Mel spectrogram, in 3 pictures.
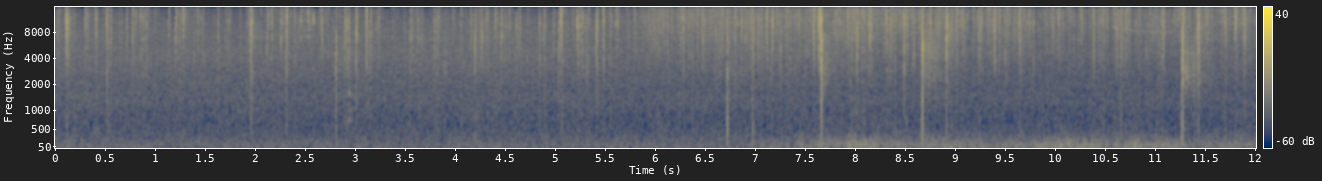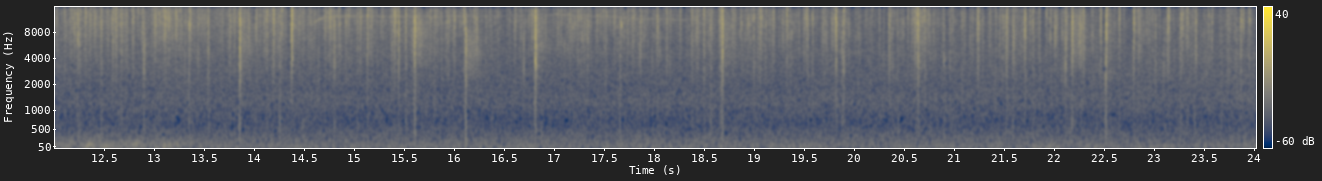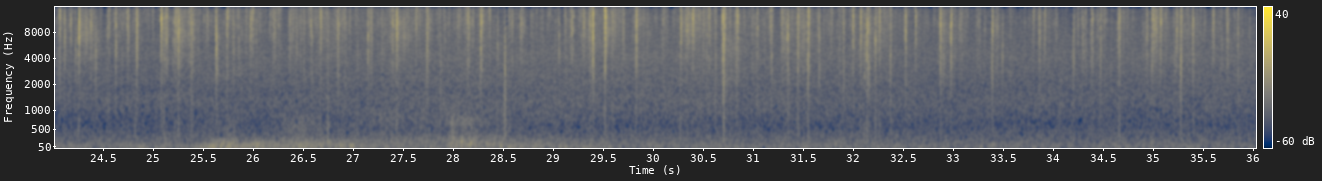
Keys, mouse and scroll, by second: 5.0-6.6 scroll down 1, 6.6 Escape, 7.4 click, 8.1 Escape, 8.9 click, 11.0-11.8 scroll down 2, 11.8 click, 14.8-15.1 scroll up 1, 15.1 click, 17.0 ctrl+g, 17.2 click, 17.5-18.0 alt+scroll down 2, 18.0 click, 18.1-18.7 alt+scroll up 1, 18.7 click, 19.0 scroll up 1, 19.3 ctrl+scroll down 1, 21.6 click, 24.7 ctrl+z, 25.5 click, 29.0 ctrl+z, 29.6-36.0 drag.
